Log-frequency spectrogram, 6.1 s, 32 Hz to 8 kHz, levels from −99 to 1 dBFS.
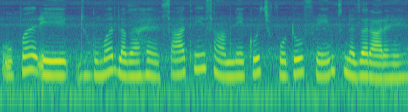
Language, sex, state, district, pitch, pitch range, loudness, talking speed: Hindi, female, Chhattisgarh, Raipur, 200 Hz, 190-225 Hz, -16 LUFS, 145 wpm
